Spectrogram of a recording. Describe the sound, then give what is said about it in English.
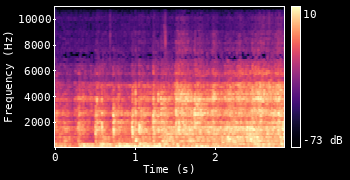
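Footsteps climb an echoey staircase, a steady series of sharp taps about every quarter second, ringing out over a constant dense background hiss. “Very echoey staircase.”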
